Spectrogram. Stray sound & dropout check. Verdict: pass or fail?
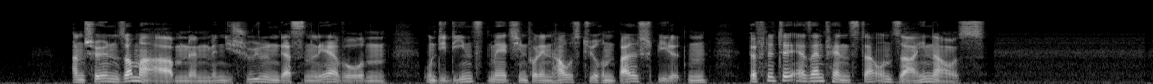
pass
